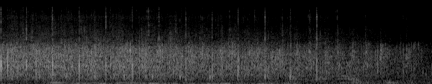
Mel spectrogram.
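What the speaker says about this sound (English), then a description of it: "Will you please give a warm round of applause for Justice Aniruddha Bose?" An audience at a farewell function for Supreme Court Justice Aniruddha Bose gives a warm round of applause, steady dense clapping from a crowd that holds throughout and tapers slightly at the end.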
